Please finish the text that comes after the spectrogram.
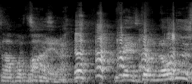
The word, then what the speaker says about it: Apapaia: How do you spell It's it? like papaya, but with an I, and I put an A in the front. Ipapya or I or Yeah, right here. A. I know I can't. Apapaia.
